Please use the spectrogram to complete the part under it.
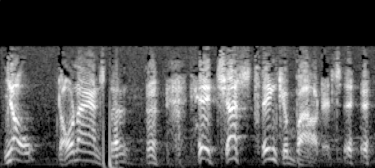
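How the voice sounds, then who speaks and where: An old, cynical politician who sounds folksy and chuckles often. His voice sits fairly high and swings widely in pitch. The broadcast sound is dull and vintage. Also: wildly swooping pitch, extremely slow, pushed and bright, exaggerated voice. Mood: wistful. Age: older. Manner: folksy, chuckling, world-weary. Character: aging male congressman, charming, cynical, self-mocking. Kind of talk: 1970s radio drama acting.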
